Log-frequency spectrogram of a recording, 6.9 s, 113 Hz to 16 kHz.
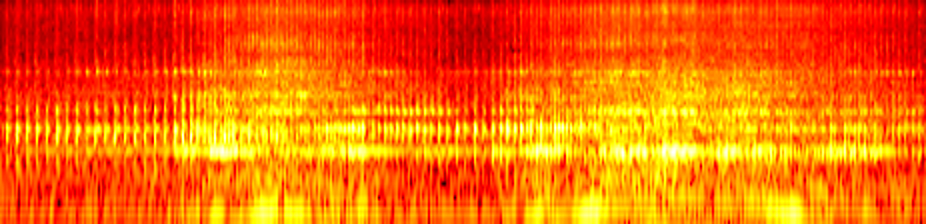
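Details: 1999 Kia Sephia petrol engine with a fast, rattly knock rising and falling with engine speed, starting after the same starter was removed and reinstalled; cause unknown.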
